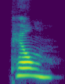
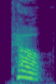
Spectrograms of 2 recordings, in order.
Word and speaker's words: 벽: 병 병 좋아요. Do not add an extra vowel after. One clean syllable.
